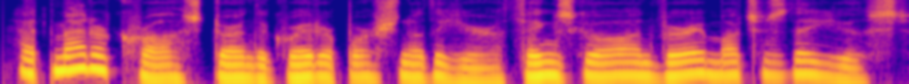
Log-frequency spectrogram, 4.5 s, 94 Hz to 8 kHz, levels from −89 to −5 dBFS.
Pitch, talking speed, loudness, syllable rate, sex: 145 Hz, 240 wpm, -17 LUFS, 5.3 syllables/s, male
